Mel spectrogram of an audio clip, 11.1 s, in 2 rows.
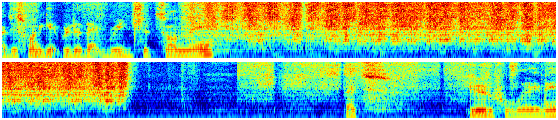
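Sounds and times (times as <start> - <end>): sanding block scratching foam: 1.8 - 6.8, 7.9 - 10.8.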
